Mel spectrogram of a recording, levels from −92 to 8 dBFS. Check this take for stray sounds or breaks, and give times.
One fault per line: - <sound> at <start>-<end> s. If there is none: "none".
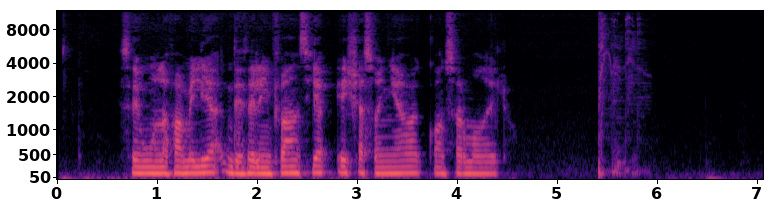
- thud at 5.4-6.0 s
